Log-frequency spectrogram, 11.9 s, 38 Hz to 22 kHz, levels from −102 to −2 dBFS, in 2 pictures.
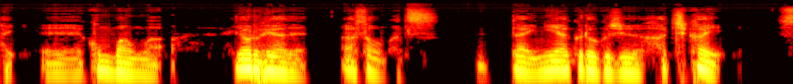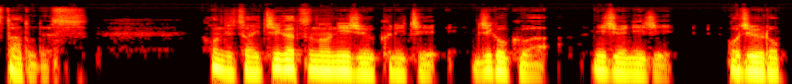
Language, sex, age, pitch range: Japanese, male, 30-49, 95-120 Hz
